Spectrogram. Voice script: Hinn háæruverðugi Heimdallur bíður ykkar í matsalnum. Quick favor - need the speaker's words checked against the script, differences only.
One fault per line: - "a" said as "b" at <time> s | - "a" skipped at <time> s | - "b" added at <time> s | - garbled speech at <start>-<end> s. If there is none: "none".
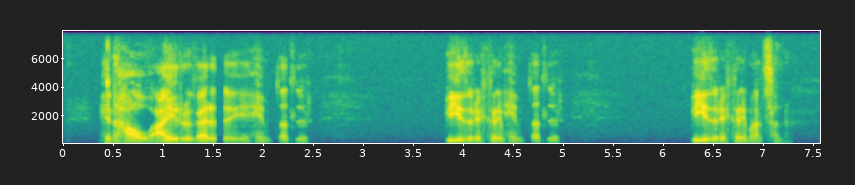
- "Heimdallur bíður ykkar" added at 4.5 s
